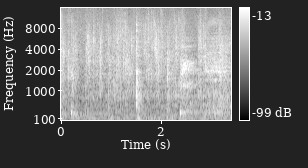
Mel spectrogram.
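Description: A mixture being stirred in a frying pan, with soft scraping and a low sizzling hiss throughout, a few sharper clicks of the utensil against the pan, close and moderately quiet, no talking.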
